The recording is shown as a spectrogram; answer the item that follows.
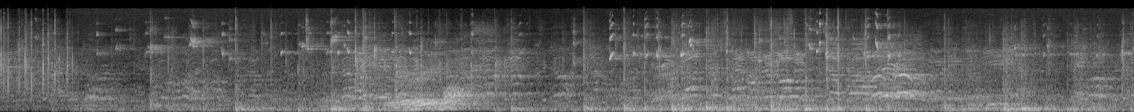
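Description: A basketball bouncing on a hardwood gym floor amid shouting voices, with one loud rising call about five seconds in.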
